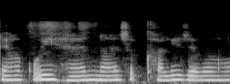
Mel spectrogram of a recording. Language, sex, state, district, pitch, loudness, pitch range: Bhojpuri, female, Uttar Pradesh, Gorakhpur, 205 Hz, -14 LUFS, 200-215 Hz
